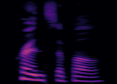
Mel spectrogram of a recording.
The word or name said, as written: principal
